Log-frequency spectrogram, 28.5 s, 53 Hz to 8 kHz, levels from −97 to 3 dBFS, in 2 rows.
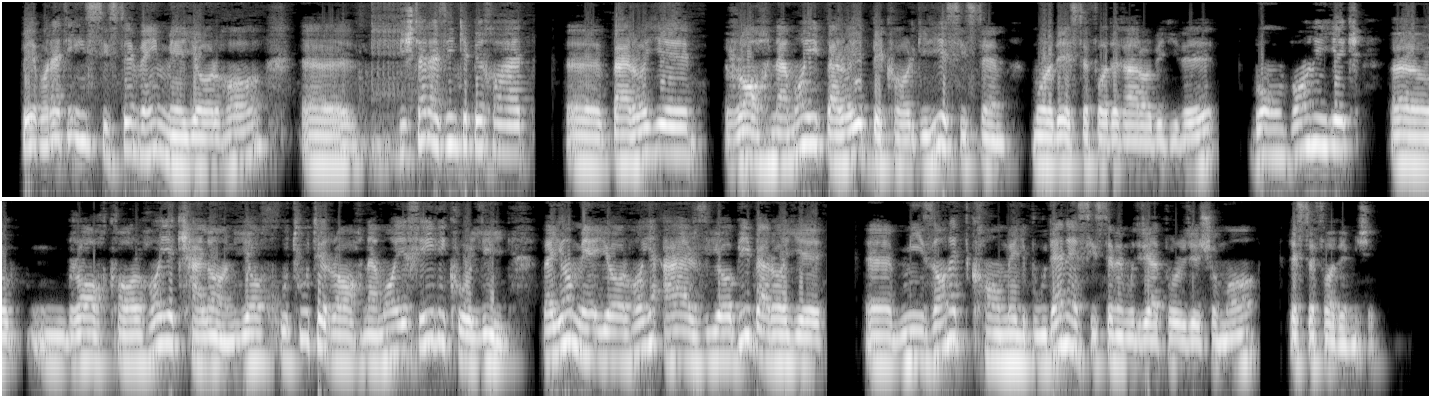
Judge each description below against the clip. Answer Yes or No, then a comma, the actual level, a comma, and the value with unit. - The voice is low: Yes, low, 130 Hz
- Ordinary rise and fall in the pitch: No, wide, 5.9 semitones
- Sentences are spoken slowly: Yes, slow, 95 wpm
